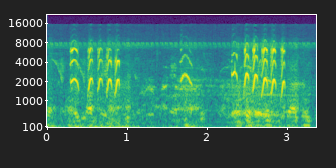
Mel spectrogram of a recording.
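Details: Babbler mother protecting her chick in danger, giving bursts of harsh, rapidly repeated chattering notes in quick series, with a pause and a softer call between bursts; a steady high hiss runs throughout.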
